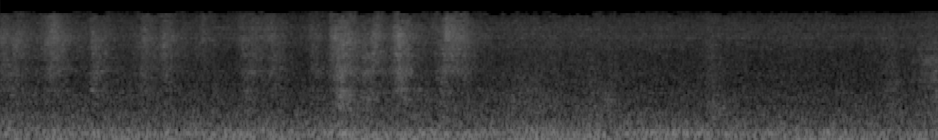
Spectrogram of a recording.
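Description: Marker pen writing on flip-chart paper: a run of short strokes in the first two seconds or so, over a low steady room hum.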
